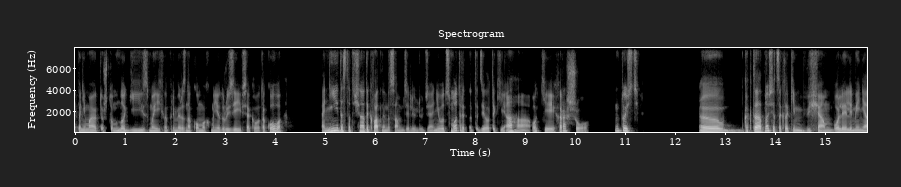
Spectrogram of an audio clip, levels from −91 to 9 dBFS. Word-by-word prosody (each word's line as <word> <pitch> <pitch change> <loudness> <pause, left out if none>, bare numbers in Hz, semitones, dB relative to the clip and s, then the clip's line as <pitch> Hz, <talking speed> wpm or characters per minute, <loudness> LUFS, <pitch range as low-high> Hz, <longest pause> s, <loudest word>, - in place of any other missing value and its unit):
понимаю, 135 -3 -1
то, 120 - -9
что 110 -2 -9
многие 105 -5 -2
из 95 +1 -7
моих, 100 -1 -4
например, 95 +1 -5
знакомых 95 -1 -6
мне 95 0 -5
друзей 95 +1 -4
и - - -6
всякого 90 -1 -6
такого, - - 0 0.8
они 150 - +4
достаточно 180 -2 +2
адекватные, 170 - +3
на 90 - -6
самом 90 -1 -3
деле, 90 0 -9
люди. 85 +1 -13
Они, 115 +11 -4
вот, 135 0 0
смотрят 180 -6 -1
на - - -8
это - - -12
дело, 95 -1 -1
такие: 95 +1 -7
ага, 95 - +1
окей, 130 - -2
хорошо. 95 - -2 0.5
Ну, 205 - -4
то 225 - +3
есть 200 -1 +3 1.2
э, 140 +1 +7
б 205 - -9
как-то 175 -1 +7
относятся 195 +2 +2
к - - -13
таким 130 -5 -1
вещам 95 -5 -2
более 125 +1 +2
или 115 - +1
менее 120 -2 0
115 Hz, 165 wpm, -25 LUFS, 95-155 Hz, 1.2 s, э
